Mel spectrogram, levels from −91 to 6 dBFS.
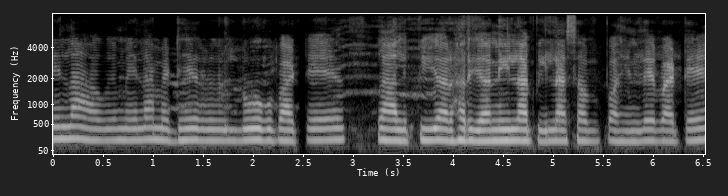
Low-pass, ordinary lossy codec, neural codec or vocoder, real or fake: none; none; codec, 16 kHz, 16 kbps, FreqCodec, smaller model; fake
